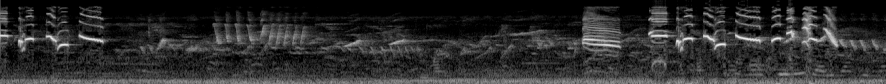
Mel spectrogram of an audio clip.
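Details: Oriental magpie-robin song played as a lure to get other magpie-robins singing: loud bursts of varied high whistles, slurred notes and rattling trills, a near-silent pause mid-way, then a fresh run of sharp whistled phrases.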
